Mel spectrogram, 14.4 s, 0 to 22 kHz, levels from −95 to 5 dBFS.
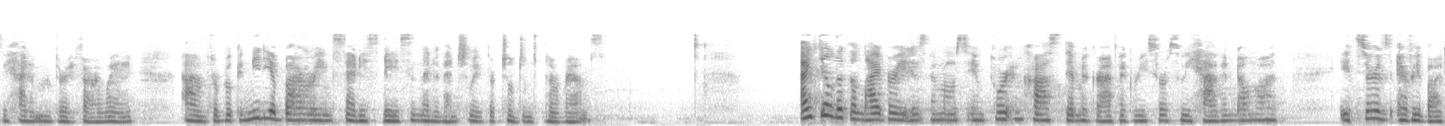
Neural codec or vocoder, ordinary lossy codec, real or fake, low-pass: autoencoder, 22.05 kHz, a latent of 192 numbers a frame, VITS, trained on one speaker; MP3, 32 kbps; fake; 7.2 kHz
